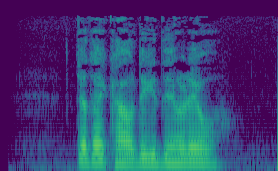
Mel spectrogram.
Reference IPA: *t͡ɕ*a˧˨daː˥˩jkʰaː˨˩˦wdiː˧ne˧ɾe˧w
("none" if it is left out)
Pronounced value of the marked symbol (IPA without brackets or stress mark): t͡ɕ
